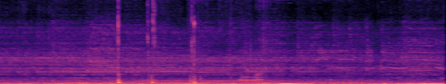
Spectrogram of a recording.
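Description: A driver stuck in a long traffic queue pulls the car handbrake, giving a few sharp ratcheting clicks over the steady low rumble of an idling vehicle interior.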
